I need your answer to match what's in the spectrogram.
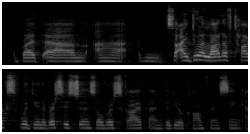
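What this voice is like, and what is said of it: Iranian accent. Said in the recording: “I haven't been back to Iran since I left ... I've never lost my accent.”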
